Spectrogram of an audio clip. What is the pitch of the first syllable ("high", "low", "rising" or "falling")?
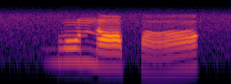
high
